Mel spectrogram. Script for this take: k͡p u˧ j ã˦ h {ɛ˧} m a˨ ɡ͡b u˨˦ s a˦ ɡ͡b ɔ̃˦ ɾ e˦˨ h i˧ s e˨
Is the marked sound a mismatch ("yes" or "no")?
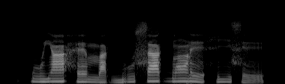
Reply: no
